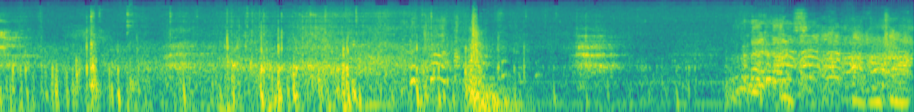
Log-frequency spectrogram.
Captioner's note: laughter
